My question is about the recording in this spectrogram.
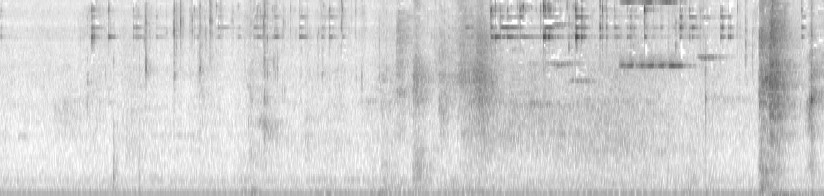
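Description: Bernese mountain dog puppy licking and chewing a piece of mango: scattered small wet mouth clicks and smacks, with a louder burst near the end.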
